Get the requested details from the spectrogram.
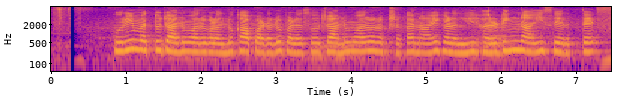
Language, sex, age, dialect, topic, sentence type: Kannada, female, 18-24, Mysore Kannada, agriculture, statement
